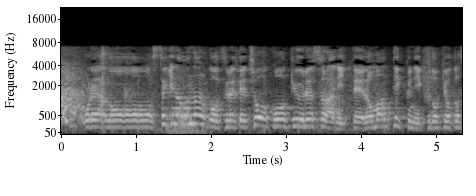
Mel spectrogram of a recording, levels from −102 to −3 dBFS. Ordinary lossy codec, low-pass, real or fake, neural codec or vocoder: none; 7.2 kHz; fake; vocoder, 44.1 kHz, 80 mel bands, Vocos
